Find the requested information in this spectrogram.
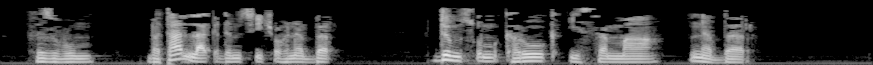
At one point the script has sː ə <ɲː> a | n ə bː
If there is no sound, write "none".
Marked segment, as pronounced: mː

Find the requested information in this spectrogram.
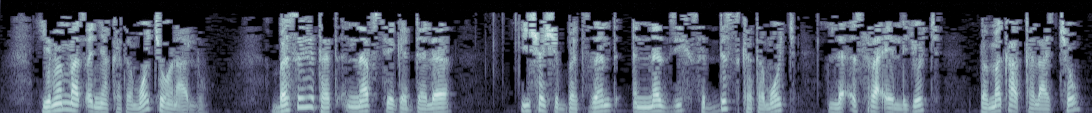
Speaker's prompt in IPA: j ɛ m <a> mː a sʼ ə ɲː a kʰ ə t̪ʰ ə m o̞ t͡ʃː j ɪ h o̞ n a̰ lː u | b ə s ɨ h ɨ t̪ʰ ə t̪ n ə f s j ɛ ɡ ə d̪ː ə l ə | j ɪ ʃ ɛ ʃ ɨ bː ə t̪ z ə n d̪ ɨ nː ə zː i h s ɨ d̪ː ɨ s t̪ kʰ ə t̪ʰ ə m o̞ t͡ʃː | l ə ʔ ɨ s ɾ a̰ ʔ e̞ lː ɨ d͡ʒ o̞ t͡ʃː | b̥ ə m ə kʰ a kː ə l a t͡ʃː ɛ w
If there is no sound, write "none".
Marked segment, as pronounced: ə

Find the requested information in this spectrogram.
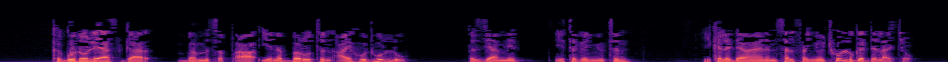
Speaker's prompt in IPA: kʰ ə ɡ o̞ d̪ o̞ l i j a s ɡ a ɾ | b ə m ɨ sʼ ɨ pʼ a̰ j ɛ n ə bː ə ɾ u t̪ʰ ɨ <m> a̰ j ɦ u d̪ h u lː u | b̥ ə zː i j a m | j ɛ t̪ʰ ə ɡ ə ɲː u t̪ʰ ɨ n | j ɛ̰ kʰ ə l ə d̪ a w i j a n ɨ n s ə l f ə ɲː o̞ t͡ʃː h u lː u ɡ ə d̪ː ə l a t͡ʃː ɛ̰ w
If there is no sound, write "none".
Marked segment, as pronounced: n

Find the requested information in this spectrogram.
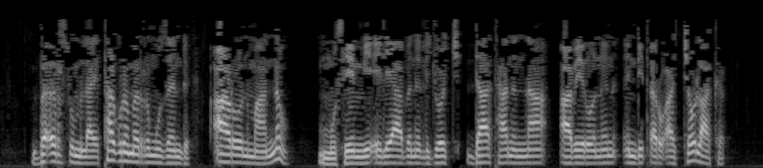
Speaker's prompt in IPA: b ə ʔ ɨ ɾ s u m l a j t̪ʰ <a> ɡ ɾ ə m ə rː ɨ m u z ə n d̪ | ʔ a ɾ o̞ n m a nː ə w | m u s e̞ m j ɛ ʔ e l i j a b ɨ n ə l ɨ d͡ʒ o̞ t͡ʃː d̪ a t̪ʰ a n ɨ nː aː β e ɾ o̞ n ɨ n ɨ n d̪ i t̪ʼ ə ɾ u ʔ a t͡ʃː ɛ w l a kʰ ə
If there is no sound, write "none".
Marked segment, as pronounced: a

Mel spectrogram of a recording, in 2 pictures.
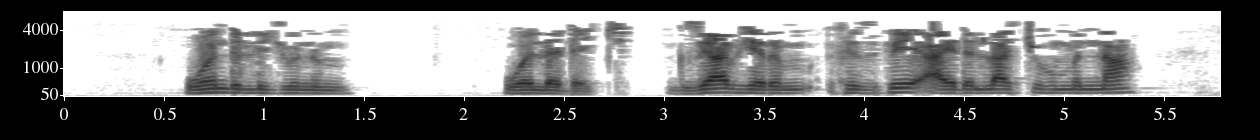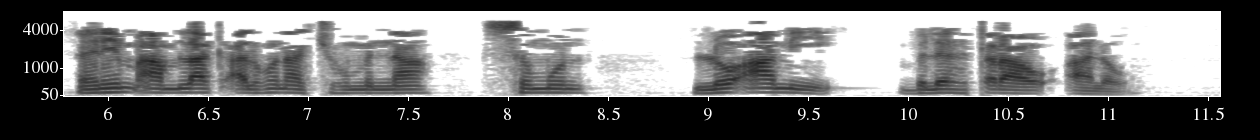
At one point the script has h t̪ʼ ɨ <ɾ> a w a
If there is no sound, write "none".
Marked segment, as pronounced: ɾ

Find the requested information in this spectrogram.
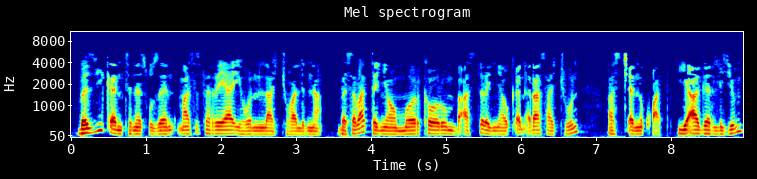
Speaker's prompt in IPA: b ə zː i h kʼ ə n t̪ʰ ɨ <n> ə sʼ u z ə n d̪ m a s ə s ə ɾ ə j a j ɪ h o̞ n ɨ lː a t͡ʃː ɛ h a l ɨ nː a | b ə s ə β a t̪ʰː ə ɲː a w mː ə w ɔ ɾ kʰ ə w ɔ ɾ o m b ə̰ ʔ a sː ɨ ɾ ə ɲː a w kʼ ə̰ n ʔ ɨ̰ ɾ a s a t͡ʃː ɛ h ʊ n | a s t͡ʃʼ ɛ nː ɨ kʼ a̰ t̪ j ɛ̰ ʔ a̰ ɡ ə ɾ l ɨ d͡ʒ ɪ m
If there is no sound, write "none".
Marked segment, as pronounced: n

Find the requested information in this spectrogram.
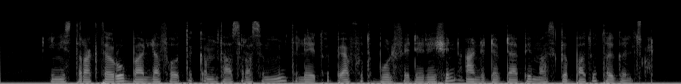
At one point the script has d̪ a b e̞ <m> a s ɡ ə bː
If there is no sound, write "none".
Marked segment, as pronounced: m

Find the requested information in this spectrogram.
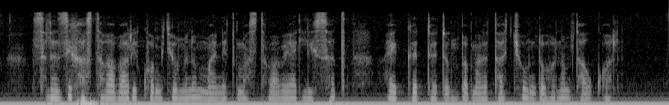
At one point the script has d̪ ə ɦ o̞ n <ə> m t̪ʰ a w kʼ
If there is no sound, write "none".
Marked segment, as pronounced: ə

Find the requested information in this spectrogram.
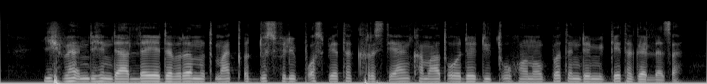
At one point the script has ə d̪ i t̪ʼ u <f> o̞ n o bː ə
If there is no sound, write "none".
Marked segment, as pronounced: h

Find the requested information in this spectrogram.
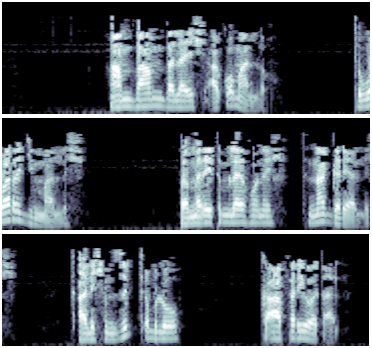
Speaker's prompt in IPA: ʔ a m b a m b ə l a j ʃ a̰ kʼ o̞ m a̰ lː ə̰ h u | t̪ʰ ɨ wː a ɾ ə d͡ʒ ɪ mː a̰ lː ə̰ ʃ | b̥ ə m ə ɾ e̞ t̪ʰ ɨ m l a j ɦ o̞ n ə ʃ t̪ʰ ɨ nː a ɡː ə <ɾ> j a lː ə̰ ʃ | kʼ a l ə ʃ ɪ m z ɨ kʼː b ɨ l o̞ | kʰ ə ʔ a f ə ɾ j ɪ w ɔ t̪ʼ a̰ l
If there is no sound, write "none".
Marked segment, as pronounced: ɾ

